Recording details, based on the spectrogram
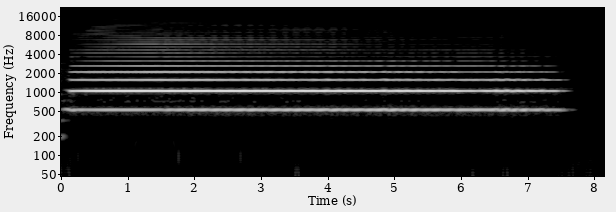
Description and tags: One-shot from Versilian Studios Chamber Orchestra 2: Community Edition sampling project.
Instrument family: Woodwinds
Instrument: Bassoon
Articulation: vibrato sustain
Note: C5
Midi note: 72
Midi velocity (center): 95
Microphone: 2x Rode NT1-A
Performer: P. Sauter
